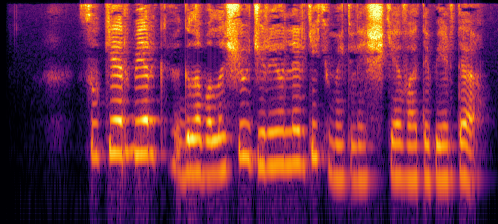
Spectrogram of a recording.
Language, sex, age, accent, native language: Uzbek, female, 12-17, Xorazm, Uzbek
